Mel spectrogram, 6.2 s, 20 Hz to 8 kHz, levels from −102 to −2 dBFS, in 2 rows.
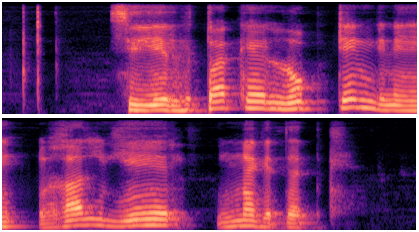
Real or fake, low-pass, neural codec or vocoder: fake; 7.2 kHz; codec, 32 kHz, 1.9 kbps, SNAC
